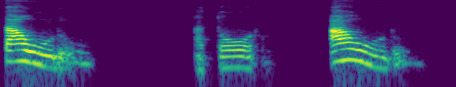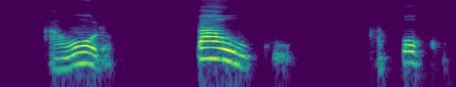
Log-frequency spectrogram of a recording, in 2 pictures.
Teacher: Algunos diptongos también de latín, el diptongo au cambió a la vocal o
